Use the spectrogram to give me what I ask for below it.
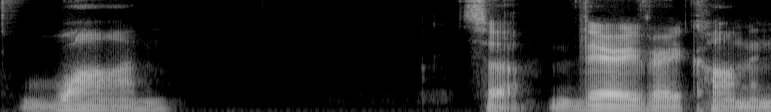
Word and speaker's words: Juan: notice that this time it's not the H sound um it's the W sound Juan it's not juong it's one so very very common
